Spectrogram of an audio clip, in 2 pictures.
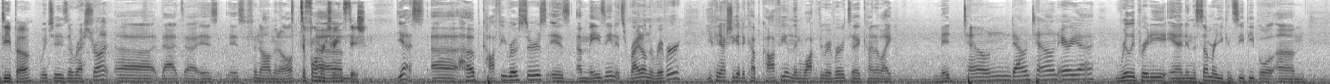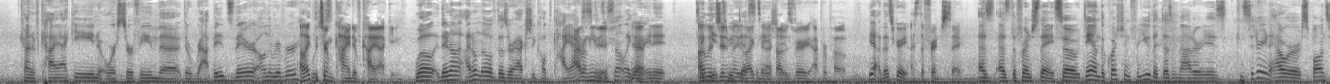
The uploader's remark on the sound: We will be doing daily episodes from the CADA conference in Reno.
